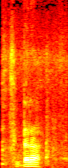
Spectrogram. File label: "da ren", Koro house parts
